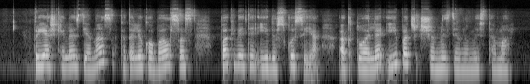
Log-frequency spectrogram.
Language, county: Lithuanian, Vilnius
